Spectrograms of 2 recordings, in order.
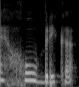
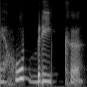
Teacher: A gente até ouve, né, falar rúbrica, mas não é rúbrica, é rubrica. A sílaba tônica é a penúltima, é uma palavra paroxítona.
